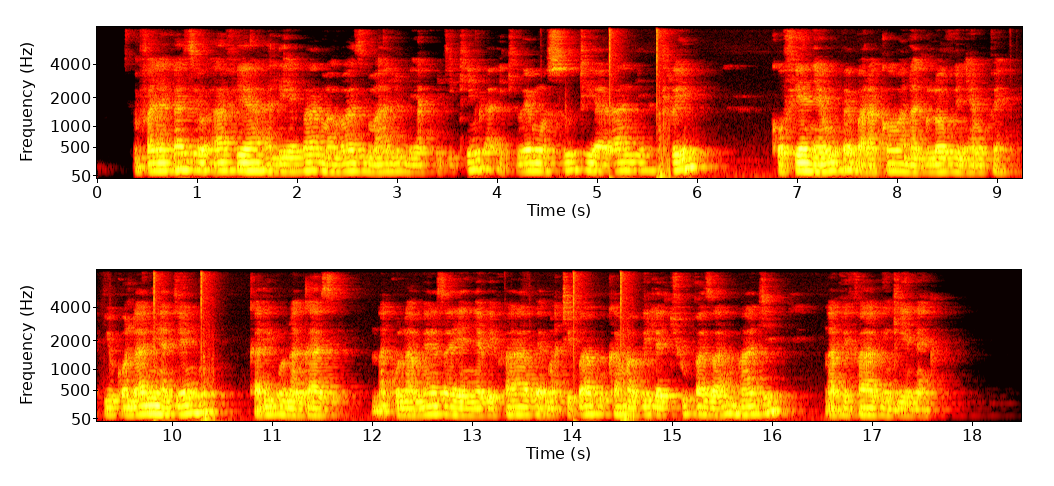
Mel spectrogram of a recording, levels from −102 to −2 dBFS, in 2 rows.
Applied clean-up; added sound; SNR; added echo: none; Fire; 19 dB; reverberation time 0.6 s.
